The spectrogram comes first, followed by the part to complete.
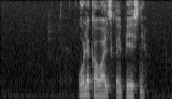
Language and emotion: Russian, neutral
